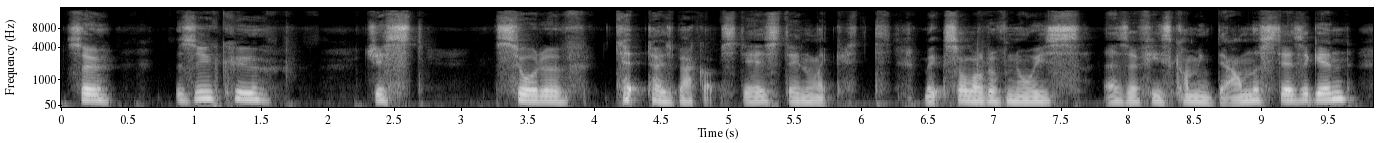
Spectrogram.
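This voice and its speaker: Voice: mid-range voice, a little slow, dark tone. A storyteller retelling a fan story casually, full of fillers and self-corrections.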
